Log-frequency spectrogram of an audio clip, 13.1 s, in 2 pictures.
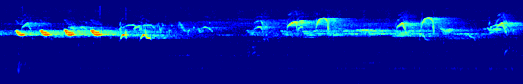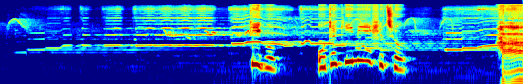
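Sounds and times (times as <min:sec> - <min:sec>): birds chirping: 0:00.0 - 0:13.0
whistled bird calls: 0:03.6 - 0:12.9.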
